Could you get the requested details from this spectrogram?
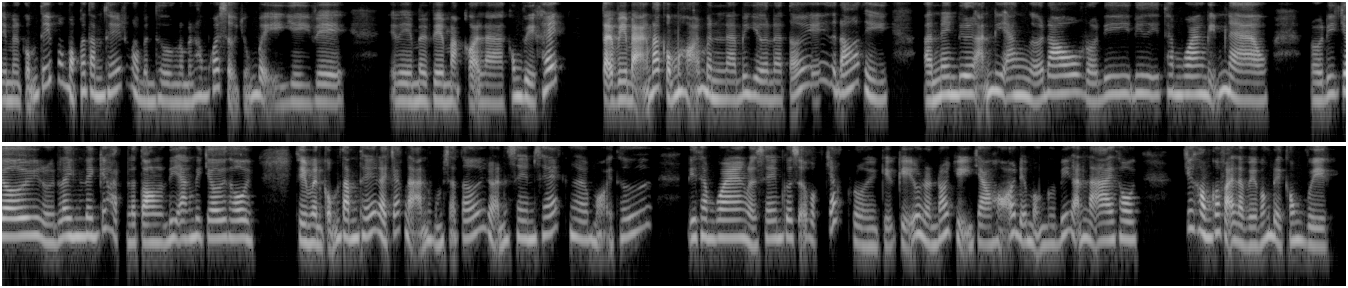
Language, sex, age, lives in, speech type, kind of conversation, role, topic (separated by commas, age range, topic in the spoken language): Vietnamese, female, 35-39, Vietnam, conversation, advice, user, Làm thế nào để lắng nghe và xử lý lời phê bình một cách lành mạnh mà không buồn?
